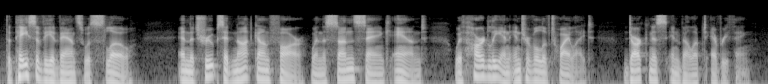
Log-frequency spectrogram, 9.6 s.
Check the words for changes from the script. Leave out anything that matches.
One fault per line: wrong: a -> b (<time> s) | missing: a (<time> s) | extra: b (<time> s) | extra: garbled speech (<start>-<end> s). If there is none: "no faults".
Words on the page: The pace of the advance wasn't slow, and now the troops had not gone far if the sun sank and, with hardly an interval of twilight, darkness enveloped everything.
wrong: wasn't -> was (1.1 s)
missing: now (2.4 s)
wrong: if -> when (3.9 s)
